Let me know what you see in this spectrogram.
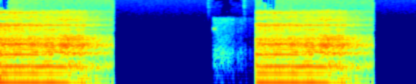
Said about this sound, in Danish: Ja, men det må være en gris. Bare sådan noget runge, det lyder fuldstændig. Det er nemlig en gris.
